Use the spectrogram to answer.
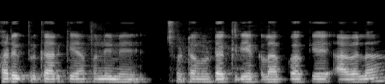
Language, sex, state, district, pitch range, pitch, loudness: Bhojpuri, male, Uttar Pradesh, Deoria, 125-130 Hz, 125 Hz, -18 LUFS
